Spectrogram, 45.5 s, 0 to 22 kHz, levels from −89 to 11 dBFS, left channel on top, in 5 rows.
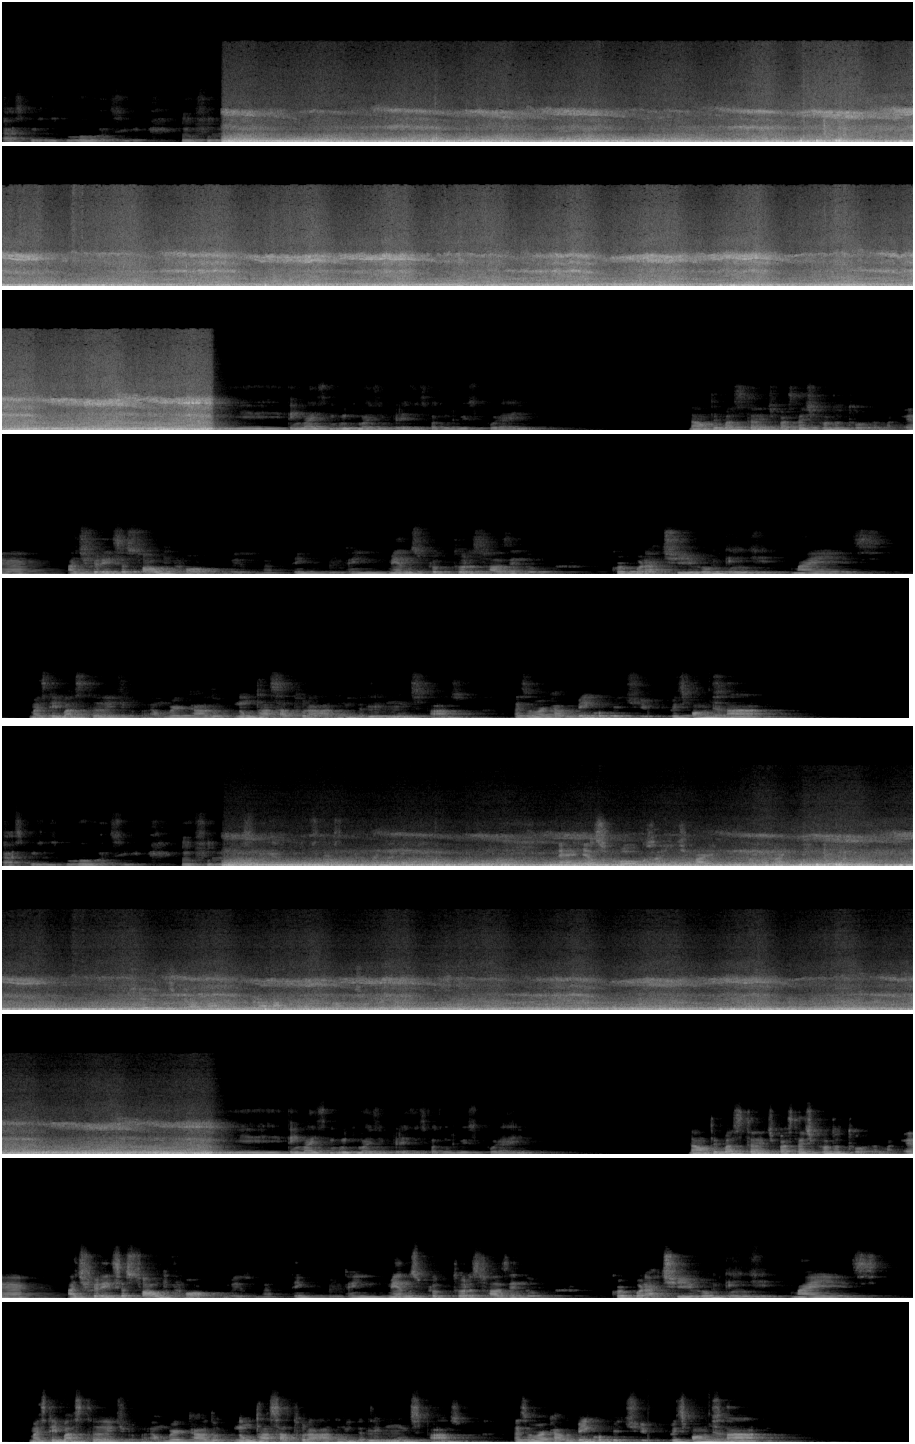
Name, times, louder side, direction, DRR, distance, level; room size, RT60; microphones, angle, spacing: voice 1, 0.0-4.7 5.0-6.1 14.3-14.8 15.2-23.5 30.6-30.8 34.4-35.0 40.1-40.5 43.4-43.7, equal, 20° right, 5 dB, 1.1 m, -44 dB
sound 1, 2.2-20.3, left 5 dB, 85° left, 0.5 m, -24 dB
voice 2, 5.6-9.6 10.2-13.6 25.1-27.6 28.0-30.5 30.8-32.8 33.4-34.6 35.2-36.1 36.7-41.1 41.6-44.2, right 2 dB, 75° right, 9 dB, 0.7 m, -37 dB
13.5 x 5.3 x 7.7 m, 0.88 s
head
